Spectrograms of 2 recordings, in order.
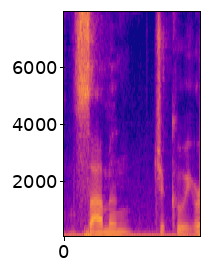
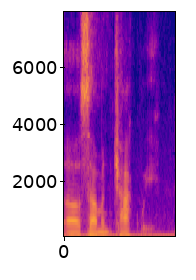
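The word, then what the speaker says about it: Samin Chequi: But so, like, spell it how you would remember to say it. Saman Chikui, or Sami Chakui. But it's also pronounced, like Elizabeth pronounced it, Saman Chakui.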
